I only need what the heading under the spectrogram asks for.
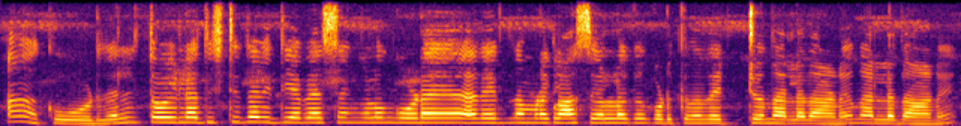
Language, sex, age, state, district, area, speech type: Malayalam, female, 45-60, Kerala, Wayanad, rural, spontaneous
